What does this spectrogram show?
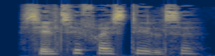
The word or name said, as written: SELVTILFREDSSTILLELSE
